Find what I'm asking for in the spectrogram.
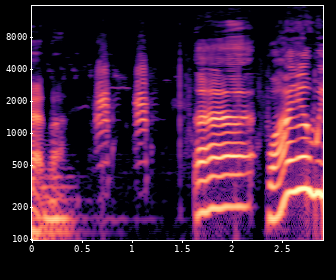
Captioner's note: sucks quacking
